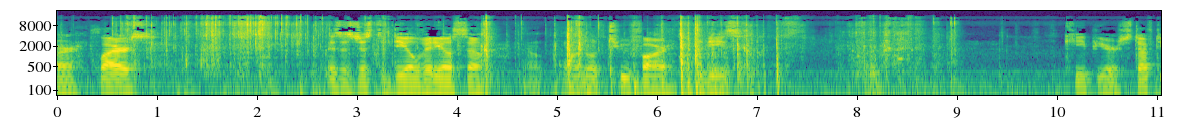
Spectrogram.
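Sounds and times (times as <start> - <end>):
plastic blister pack rustling: 0.4 - 7.1.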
